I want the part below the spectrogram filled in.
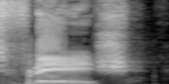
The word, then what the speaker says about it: Fred: He's Brazilian. He's short. It's Frej. I'll start off with Fred.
